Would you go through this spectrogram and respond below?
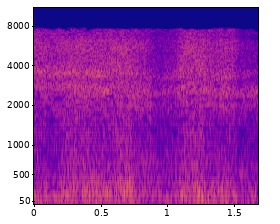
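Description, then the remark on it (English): A person makes a long, steady breathy hiss with their mouth, imitating air rushing out of a pricked balloon, fairly loud, swelling slightly before trailing off. “It was like someone just pricked the balloon, and I just went,”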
